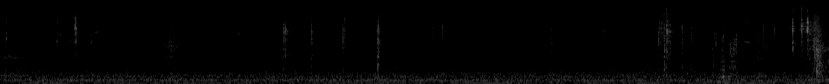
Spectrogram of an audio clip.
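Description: Faint scattered clicks and light knocks of a printer's plastic mechanism being handled and turned over, with a few more clicks close together near the end.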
